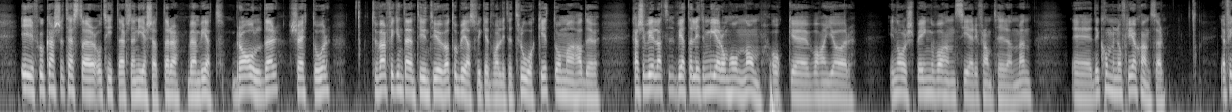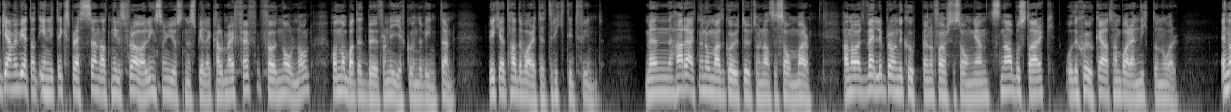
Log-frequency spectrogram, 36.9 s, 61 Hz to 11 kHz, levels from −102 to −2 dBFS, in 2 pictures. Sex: male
